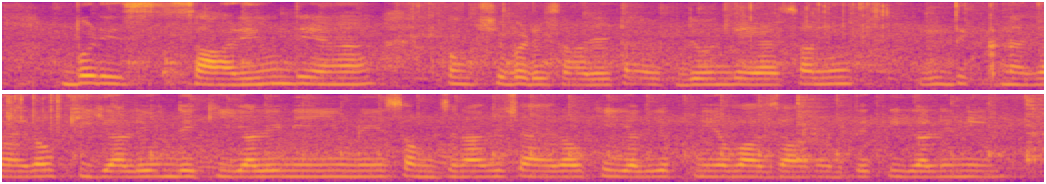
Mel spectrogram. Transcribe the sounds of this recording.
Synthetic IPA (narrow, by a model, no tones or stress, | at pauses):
bəɽeːsaːɾeːɦʊ̃nd̪eːɛː | kəŋʃiːbəɽeːsaːɾeːʈaːɪpd̪eːɦʊ̃nd̪eːɛːsaːnũː | d̪ɪkʰnaːd͡ʒaːeɾaoːkiːaːleːɦʊ̃nd̪eːkiːaːliːnəĩːʊnẽːsəməd͡ʒnaːʋɪt͡ʃaːeːɾaoːkiːaːliːəpneːəʋaːzaːkəɾd̪eːkiːjaːleːnəĩː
